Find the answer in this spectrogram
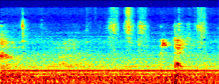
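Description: Faint scrubbing of a toothbrush on a denture coated in foaming cleaner: a few soft, scratchy brush strokes over near silence.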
